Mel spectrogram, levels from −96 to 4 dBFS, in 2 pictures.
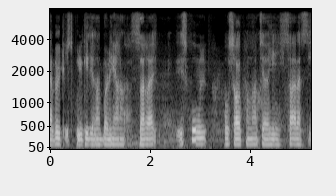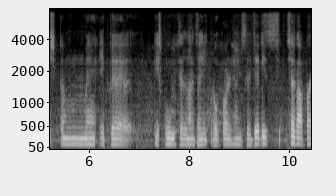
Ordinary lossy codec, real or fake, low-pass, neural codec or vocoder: none; fake; 7.2 kHz; codec, 16 kHz in and 24 kHz out, 0.6 kbps, FireRedTTS-2 codec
